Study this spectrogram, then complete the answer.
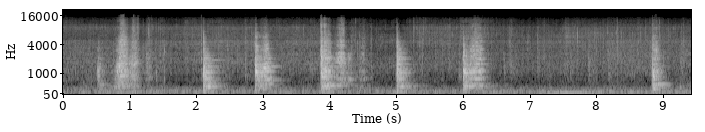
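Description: Eggs cooking on a Blackstone griddle at a campsite, a soft background sizzle punctuated by about eight distinct scraping spatula strokes against the flat metal surface, near and moderately loud.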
